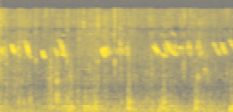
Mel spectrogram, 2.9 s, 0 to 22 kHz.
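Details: Baby Wyandotte chicks, silver laced, gold laced and gold laced blue, given a bell in May 2022: bright downward-slurred peeps in small clusters, mixed with low thuds and pecking or shuffling noises.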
